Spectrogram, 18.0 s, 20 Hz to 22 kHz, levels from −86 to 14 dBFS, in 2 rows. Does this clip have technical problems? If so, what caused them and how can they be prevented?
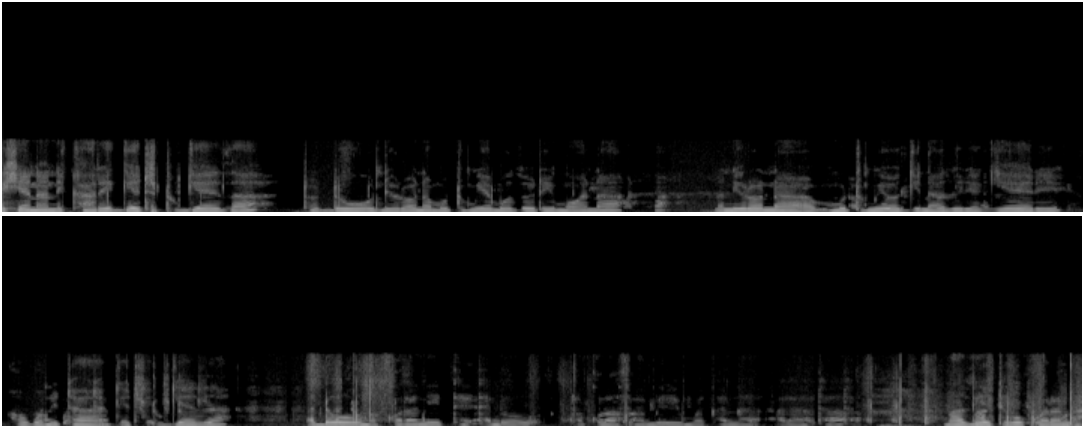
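Yes, there are two kinds of trouble here.

First, an echo leak: you hear a delayed, quieter copy of the speech trailing behind it. It runs from 0.85 to 3.08 s, about 278 ms late and roughly 20 dB down. It comes back from 4.05 to 5.69 s, about 367 ms late and roughly 15 dB down. From 6.67 s to the end it sits about 210 ms behind and only around 10 dB down. The likely cause is that the far end was on a loudspeaker, and its echo canceller didn't fully subtract what its mic picked up, so the leftover got sent back. To prevent it, the far end should use a headset, or turn the speaker down and move the mic away from it.

Second, the background is gated by the echo canceller: the room sound ducks hard while the canceller clamps the mic, then returns. This happens between 2.12 and 5.42 s, with the deepest drop about 40 dB, and between 6.34 and 11.18 s and between 12.42 and 15.96 s, dropping about 28 dB each time. 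Each stretch adds up to roughly one and a half to two seconds of dips. The same fix applies here, since less speaker bleed into the mic means the canceller has no reason to clamp down so hard.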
